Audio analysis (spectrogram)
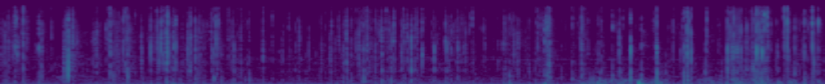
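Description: A soft stuffed fabric crinkle toy ball with a ring and ribbons is squeezed and scratched with fingertips. The result is a steady stream of quiet, dense crinkling and crunching with bright, papery rustles over a low hum.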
